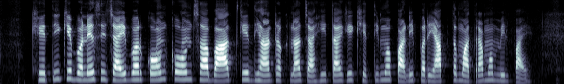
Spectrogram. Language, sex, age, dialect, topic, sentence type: Chhattisgarhi, female, 25-30, Eastern, agriculture, question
